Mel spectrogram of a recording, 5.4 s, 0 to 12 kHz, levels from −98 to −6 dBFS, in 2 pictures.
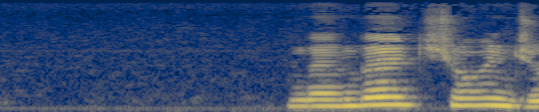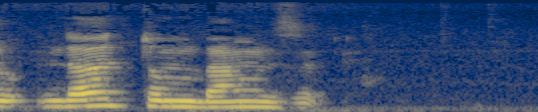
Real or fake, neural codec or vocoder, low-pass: real; none; 10.8 kHz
